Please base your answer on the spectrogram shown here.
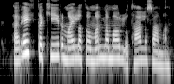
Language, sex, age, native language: Icelandic, female, 40-49, Icelandic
